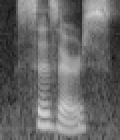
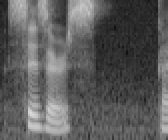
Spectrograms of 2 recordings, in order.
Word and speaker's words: scissors: 아니라 두 개니까 복수형으로 S 붙여 줍니다 그래서 발음해 보면 scissors scissors가 됩니다 자 발음해 볼게요 scissors 가위 scissors 좋습니다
